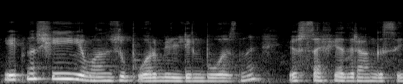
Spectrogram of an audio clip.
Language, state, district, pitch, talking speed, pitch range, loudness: Kashmiri, Punjab, Kapurthala, 170 Hz, 165 wpm, 155-220 Hz, -15 LUFS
